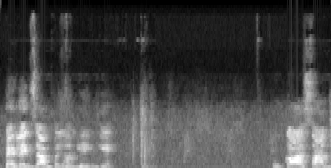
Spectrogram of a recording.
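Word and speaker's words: お母さん: सो इसमें जो आ है वो एक्सटेंड हो रहा है, उसकी लॉन्ग साउंड है, तो हम इसको प्रोनाउंस भी ऐसे करेंगे। इसको ऐसे प्रोनाउंस करना ओकासान बहुत इंपॉर्टेंट है, क्योंकि अगर आप इसको नॉर्मली ओकासान की तरह प्रोनाउंस करेंगे तो इसका जो मीनिंग है वो बिल्कुल चेंज हो जाएगा।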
